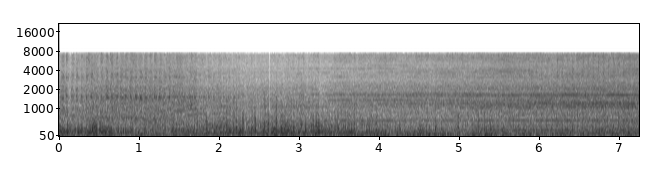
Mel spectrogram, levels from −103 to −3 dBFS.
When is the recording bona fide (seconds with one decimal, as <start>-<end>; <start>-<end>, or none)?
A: 0.0-7.3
